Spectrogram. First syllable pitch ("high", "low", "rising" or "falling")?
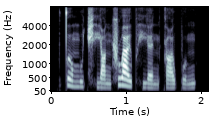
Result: falling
